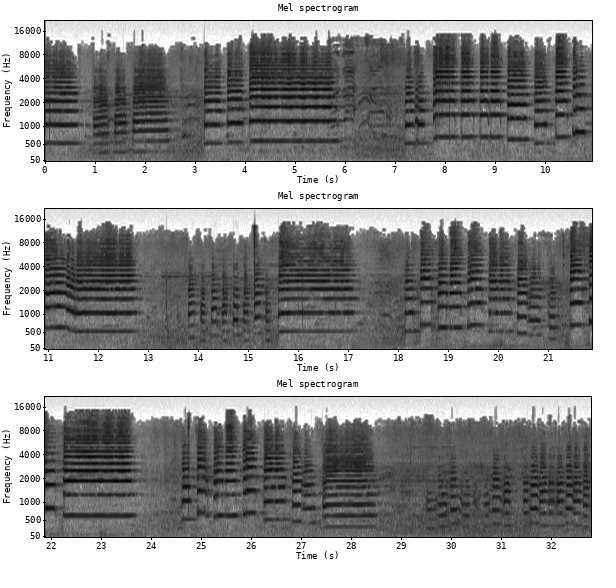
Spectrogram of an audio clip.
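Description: Brass band playing, with trumpets carrying the melody in phrases of long held notes and quick runs.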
